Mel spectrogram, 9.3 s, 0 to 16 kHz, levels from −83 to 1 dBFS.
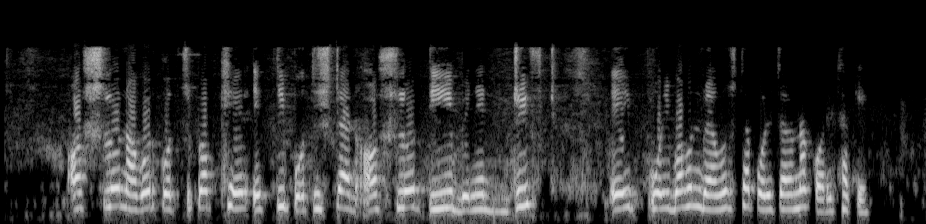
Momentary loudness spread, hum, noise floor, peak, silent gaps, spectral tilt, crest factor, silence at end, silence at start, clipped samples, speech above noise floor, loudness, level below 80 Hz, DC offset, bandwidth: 6 LU; none; -50 dBFS; -2 dBFS; none; -3 dB/octave; 14 dB; 0.6 s; 0.65 s; under 0.1%; 33 dB; -17 LUFS; -62 dBFS; under 0.1%; 7.6 kHz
